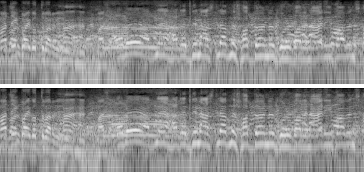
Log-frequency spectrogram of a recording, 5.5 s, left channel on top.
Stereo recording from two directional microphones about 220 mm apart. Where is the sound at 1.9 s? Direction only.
30° right (ahead or behind).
